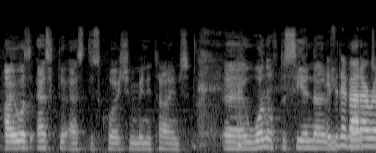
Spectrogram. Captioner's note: laughter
